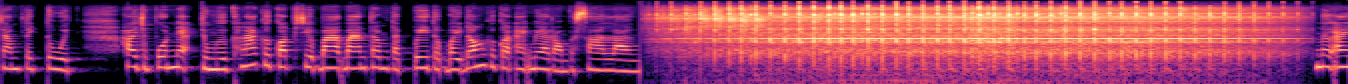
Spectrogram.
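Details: Radial shockwave therapy (RSWT) handheld device firing after brief speech: rapid, regular mechanical tapping at about three to four pulses a second, used for tendon, joint and soft-tissue pain.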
